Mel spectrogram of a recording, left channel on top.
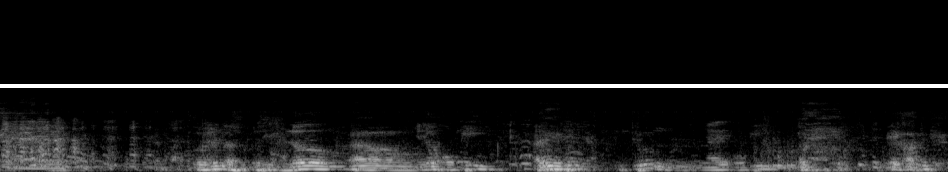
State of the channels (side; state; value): left; silent; 58 dB below the other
